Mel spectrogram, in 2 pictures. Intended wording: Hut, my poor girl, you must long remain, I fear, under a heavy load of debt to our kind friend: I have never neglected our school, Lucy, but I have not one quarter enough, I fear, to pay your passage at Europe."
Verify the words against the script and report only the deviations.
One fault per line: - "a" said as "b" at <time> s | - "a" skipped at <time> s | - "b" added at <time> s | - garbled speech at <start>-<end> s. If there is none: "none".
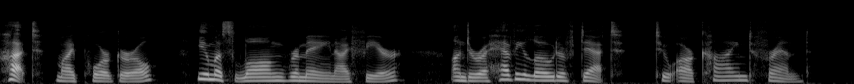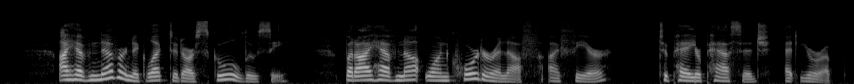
none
